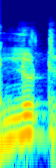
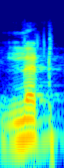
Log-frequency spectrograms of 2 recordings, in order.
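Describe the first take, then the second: First: नुट with a short oo vowel; wrong pronunciation. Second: नट with a short uh vowel; correct pronunciation. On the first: Teacher showing learners the misreading, wrong pronunciation नुट with oo. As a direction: say नुट, oo as in "put". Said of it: "नुट नहीं". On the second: Teacher correcting learners' reading, correct pronunciation नट with uh. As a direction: say नट like English "nut", pitch dropping. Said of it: "नट पढ़ेंगे". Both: Shown as a demonstration.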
